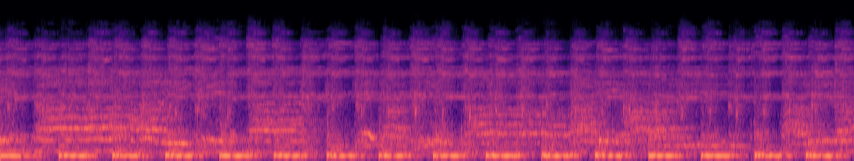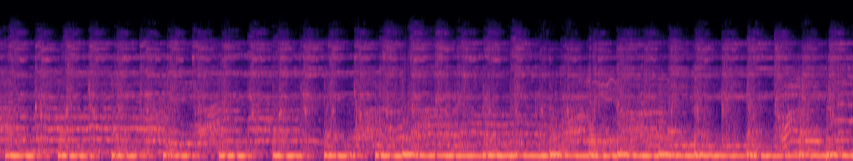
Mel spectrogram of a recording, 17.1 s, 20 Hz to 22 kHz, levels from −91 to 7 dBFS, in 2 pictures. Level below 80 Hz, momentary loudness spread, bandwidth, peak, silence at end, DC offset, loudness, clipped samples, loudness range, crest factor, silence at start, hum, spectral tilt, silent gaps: -56 dBFS; 4 LU; 10 kHz; -12 dBFS; 0 s; under 0.1%; -23 LUFS; under 0.1%; 2 LU; 10 dB; 0 s; none; -6.5 dB/octave; none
